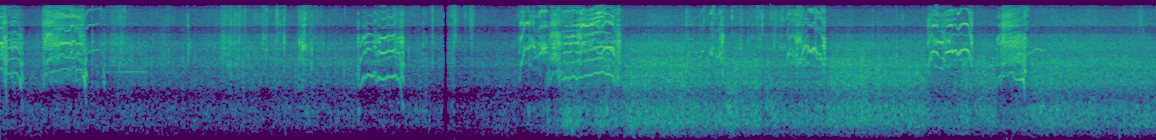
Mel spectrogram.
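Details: Two very young osprey chicks at a nest in Finland compete for food from their mother, giving repeated clusters of shrill, wavering chirps in several bursts, with steady windy hiss and faint rustling between.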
